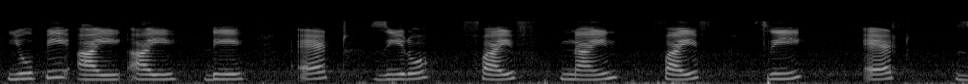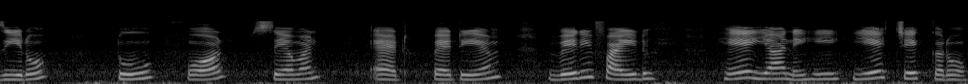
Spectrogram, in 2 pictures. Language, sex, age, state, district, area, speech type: Urdu, female, 30-45, Delhi, South Delhi, urban, read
